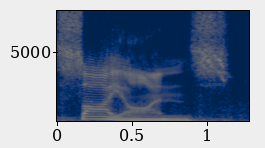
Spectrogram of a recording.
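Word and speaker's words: Psion: there are enemies called sions Scion is spelled with a p at the at the start silent silence P got a silencer on it I am a very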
